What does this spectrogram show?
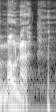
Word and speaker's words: mana: the pronunciation of mana it's actually pronounced like Tony Danza would pronounce it on who's the bus mogul motor that's how it's pronounced so I need more Moana alright you know it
